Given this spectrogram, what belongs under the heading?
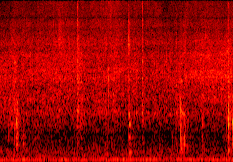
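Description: Shrimp sizzle in a pan cooking outdoors in a backyard, a quiet steady hiss broken by sharp scraping and clinking stirs every half second or so, with no talking.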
